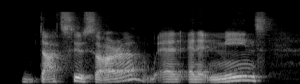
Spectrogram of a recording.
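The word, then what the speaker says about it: Datsusara: By the way, did how do you pronounce it? And then what does it mean? Datsuara.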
